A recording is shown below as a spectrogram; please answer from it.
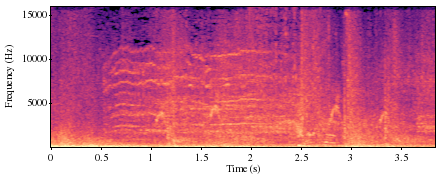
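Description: Incendio fire spell cast in Hogwarts Legacy amid combat, a loud continuous roar with crackling bursts, whooshing sweeps and sustained ringing tones over heavy low rumble.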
